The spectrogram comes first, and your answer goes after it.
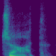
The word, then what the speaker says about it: JWT: Why they say it's pronounced JOT? I can't do it. Okay, I can't force. Because JWT, if you squeeze it fast, is JOT, right?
